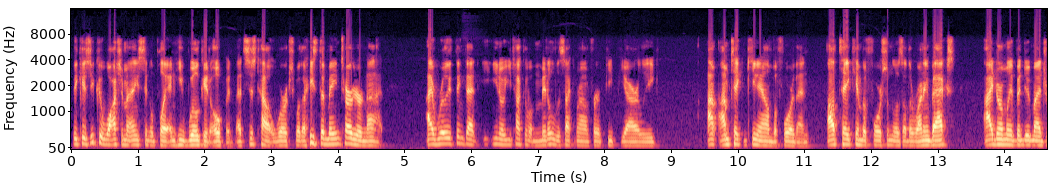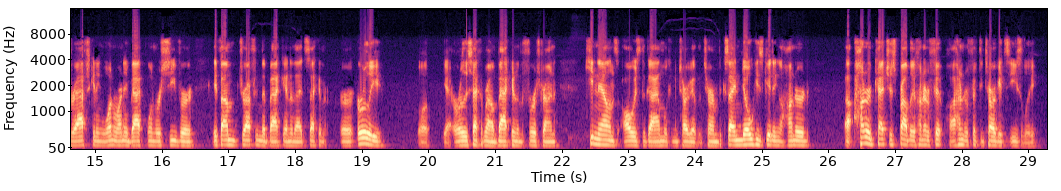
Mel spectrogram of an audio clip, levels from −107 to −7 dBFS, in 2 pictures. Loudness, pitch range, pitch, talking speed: -15 LUFS, 105-125 Hz, 115 Hz, 245 wpm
